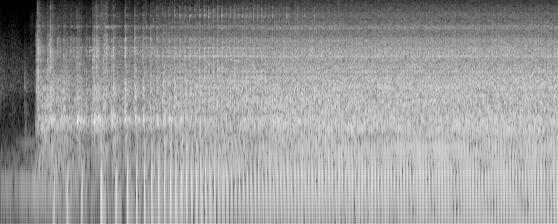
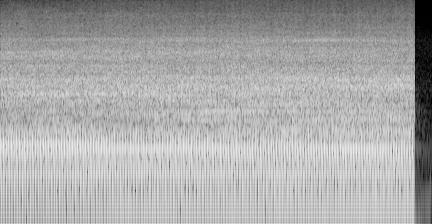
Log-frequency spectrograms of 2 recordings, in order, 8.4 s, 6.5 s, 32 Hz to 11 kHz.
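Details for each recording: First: Ditch Witch C99 with a Wisconsin single-cylinder, oil bath air cleaner refilled: a few ragged firing pulses, then it settles into a steady fast chatter. It runs on a smaller fixed-jet carburetor, since the adjustable jet won't fit, but runs acceptably. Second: Ditch Witch C99 trencher with a Wisconsin engine, on a fresh 30-weight oil fill: a steady, even drone with a regular firing beat at constant speed and no knocks or misses. It runs smooth and healthy.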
